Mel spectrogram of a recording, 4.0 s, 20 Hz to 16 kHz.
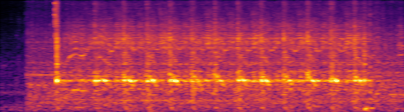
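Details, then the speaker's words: Rusty Volvo 240 race-car project, battery trickle-charged, in neutral with clutch in: starter spins the engine with steady, even cranking pulses but it never fires; cranks but won't start, owner still has to check spark and fuel pump. "All right, so the starter is turning over. Now we got to figure out how to get spark and see if we can jump the fuel pump, see if that's working."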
